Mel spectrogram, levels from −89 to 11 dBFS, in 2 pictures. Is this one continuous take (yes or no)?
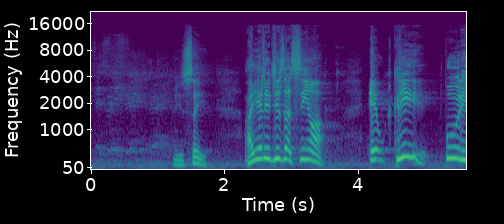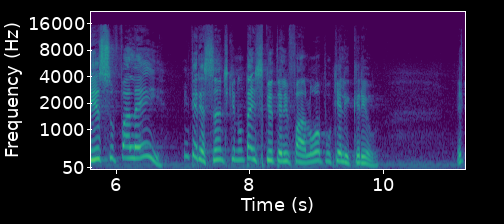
yes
